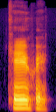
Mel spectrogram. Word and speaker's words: 계획: 계획, plan. 계획, plan. I think when it has double vowel like OE of 획, it's not hek, it has to be 획.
